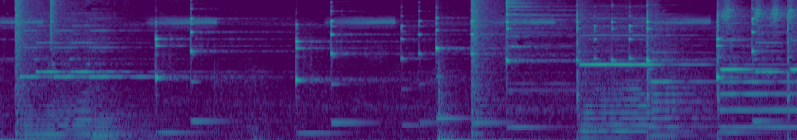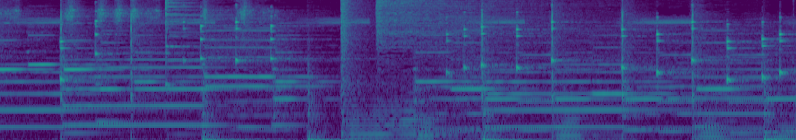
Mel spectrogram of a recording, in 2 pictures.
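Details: Bright mallet-percussion music with chiming, glockenspiel-like notes plays throughout, with no animal voice.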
